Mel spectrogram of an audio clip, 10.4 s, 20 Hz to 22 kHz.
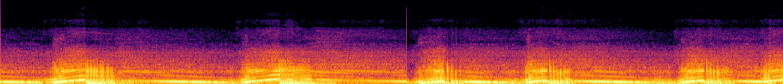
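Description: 2023 Audi S5's turbocharged 3.0-litre V6 revved in place through its active exhaust: about five quick throttle blips, each rising fast and falling back to idle.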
